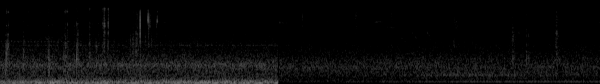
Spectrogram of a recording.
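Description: Red squirrel gnawing a peanut shell: faint, irregular crackling clicks over a low rumble that cuts off abruptly about three seconds in.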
